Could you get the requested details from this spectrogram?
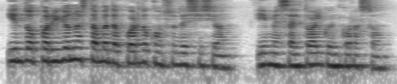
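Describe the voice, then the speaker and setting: A woman's voice: lowish voice, fast talker, a little mellow, echoey room. A middle-aged woman, a missionary preacher, sharing a heartfelt personal testimony with her congregation. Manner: earnest, heartfelt, addresses listeners as brothers and sisters.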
